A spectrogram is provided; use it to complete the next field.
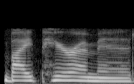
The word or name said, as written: bipyramid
